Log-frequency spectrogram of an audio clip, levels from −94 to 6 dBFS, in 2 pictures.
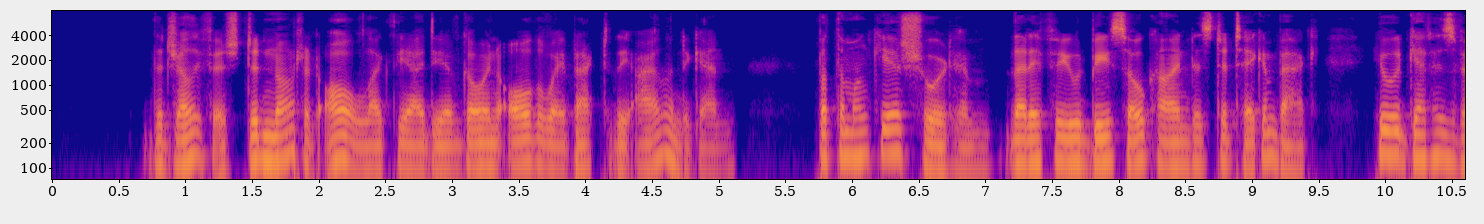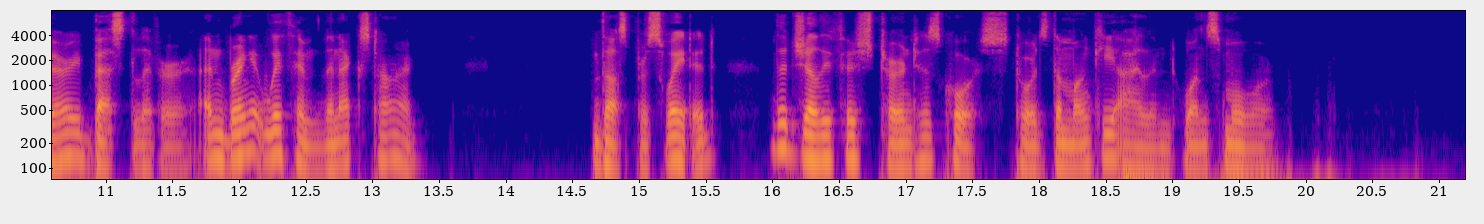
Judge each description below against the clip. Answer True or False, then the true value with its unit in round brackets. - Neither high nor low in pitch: False (110 Hz)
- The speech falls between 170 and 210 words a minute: True (185 wpm)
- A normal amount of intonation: True (4.6 semitones)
